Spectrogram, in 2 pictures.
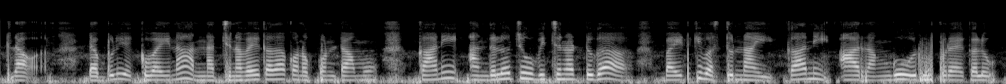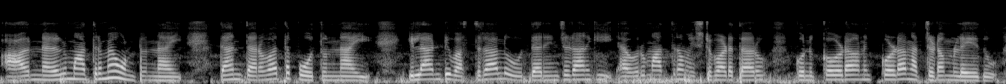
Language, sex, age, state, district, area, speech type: Telugu, female, 45-60, Andhra Pradesh, Kakinada, rural, spontaneous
